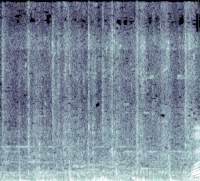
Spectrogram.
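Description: A small child's feet splashing in shallow surf as a wave washes in, an uneven run of soft splashing steps, with faint voices in the background.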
